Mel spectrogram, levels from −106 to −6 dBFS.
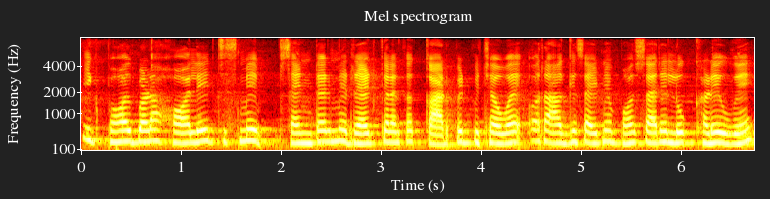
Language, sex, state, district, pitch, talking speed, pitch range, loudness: Hindi, female, Chhattisgarh, Balrampur, 235 Hz, 220 wpm, 220-245 Hz, -15 LUFS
